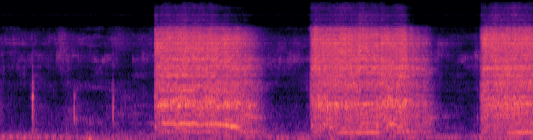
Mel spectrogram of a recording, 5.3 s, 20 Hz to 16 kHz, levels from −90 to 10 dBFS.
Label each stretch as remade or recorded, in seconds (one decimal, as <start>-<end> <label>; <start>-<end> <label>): 0.0-5.3 remade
